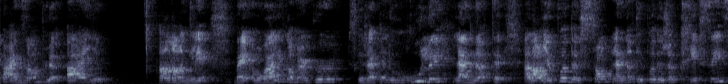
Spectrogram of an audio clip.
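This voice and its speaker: A woman with a Quebec French accent giving an informal, encouraging tutorial as a vocal coach, speaking directly to the viewer. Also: medium pitch. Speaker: singing teacher and vocal coach. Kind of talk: tutorial explanation to camera. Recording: roomy echo, distant microphone.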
